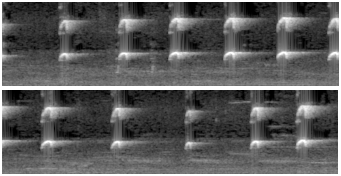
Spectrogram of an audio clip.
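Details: Loud chirping of an Indian palm squirrel from India. Piercing, high single chips come roughly twice per second with short, even pauses and a quiet background.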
